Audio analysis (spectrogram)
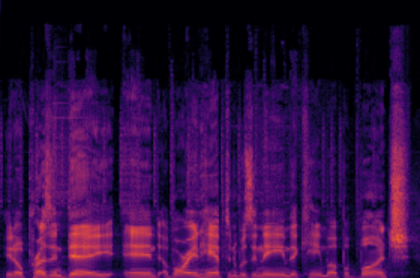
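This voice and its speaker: A man hosting a sports talk show, moving from an upbeat welcome into relaxed, conversational football analysis. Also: medium pitch, normal speed, clear, resonant tone, long reverb tail. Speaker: podcast host.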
